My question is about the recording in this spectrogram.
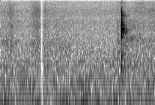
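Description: Near silence: room tone, with one short click about one and a half seconds in.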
